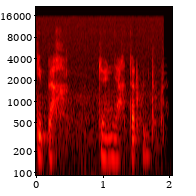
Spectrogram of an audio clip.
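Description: Speech only: a woman speaking softly in short phrases, with pauses between them.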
